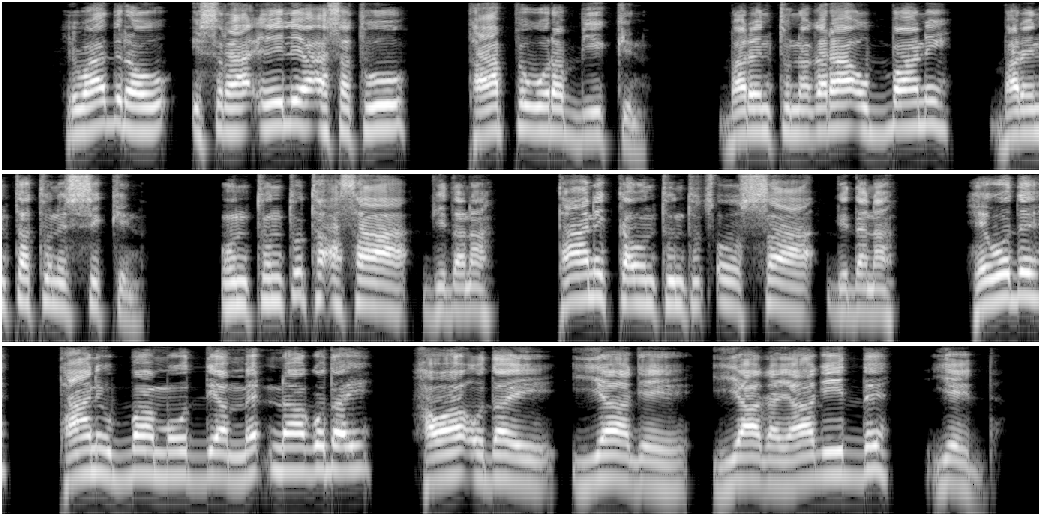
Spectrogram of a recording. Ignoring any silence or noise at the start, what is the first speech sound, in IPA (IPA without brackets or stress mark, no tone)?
h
